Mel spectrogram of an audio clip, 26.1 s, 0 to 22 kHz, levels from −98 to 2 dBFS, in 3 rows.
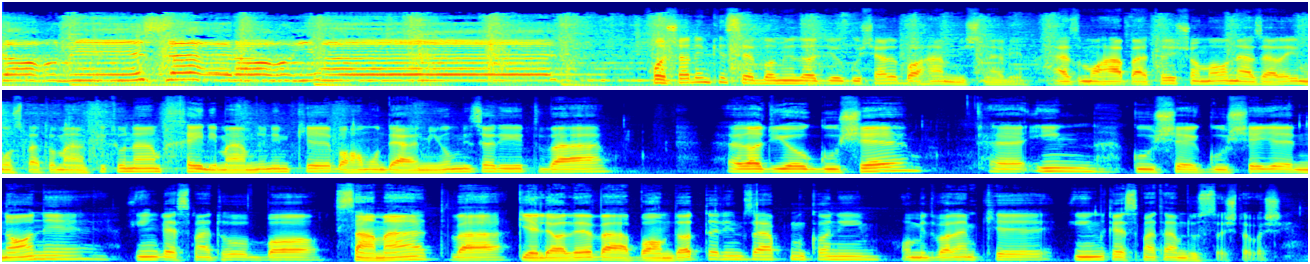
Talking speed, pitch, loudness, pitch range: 120 wpm, 130 Hz, -23 LUFS, 120-155 Hz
